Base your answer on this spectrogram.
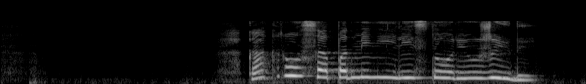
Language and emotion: Russian, neutral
